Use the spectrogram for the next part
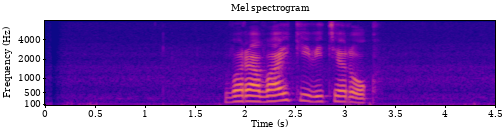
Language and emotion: Russian, neutral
